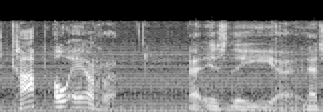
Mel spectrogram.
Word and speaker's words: capoeira: that is the that's I'm saying that with the Portuguese roll at the end of it there just because that's what the people at the pronunciation place said to do anyway now you know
